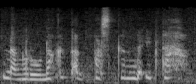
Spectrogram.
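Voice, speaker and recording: A woman's voice: high voice, moderate pace, close to an everyday voice. A woman playing a poor, long-suffering wife and domestic helper in an emotional radio drama, speaking plaintively with an Ilocano accent. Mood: anguished despair. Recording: music playing behind the voice.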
